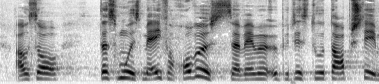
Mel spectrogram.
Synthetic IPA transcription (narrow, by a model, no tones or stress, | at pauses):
ʔɑ̰lso | d̥ɑsmuəsməɛɪfɑχovʏsəvɛnməʏb̥ədəstuətɑpʃtɪm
